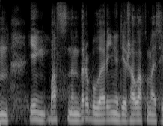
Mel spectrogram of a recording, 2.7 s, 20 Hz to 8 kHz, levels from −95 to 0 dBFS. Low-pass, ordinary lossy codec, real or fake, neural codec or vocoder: none; none; fake; codec, 16 kHz, 2 kbps, X-Codec, HuBERT features, trained on LibriSpeech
